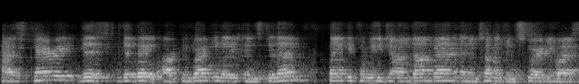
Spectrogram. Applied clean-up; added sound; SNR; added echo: neural separator model SepFormer DNS4.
